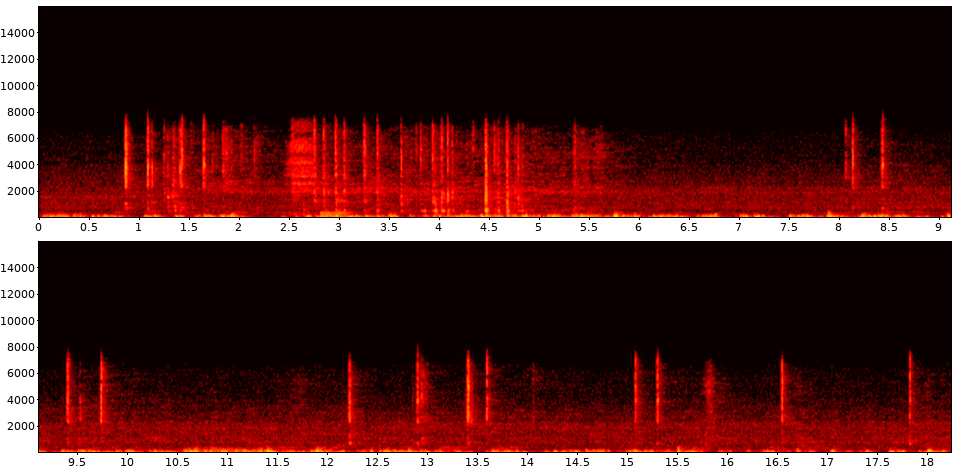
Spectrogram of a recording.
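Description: Typing on a computer keyboard and clicking a mouse while editing text. A quick run of keystrokes comes in the first few seconds, then scattered single and paired clicks.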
